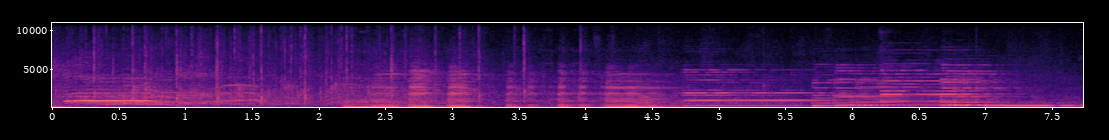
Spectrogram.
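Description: An audience applauds and cheers with high whoops for the band's drummer, while a drum beat thumps through the middle and sustained instrument tones ring out toward the end.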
